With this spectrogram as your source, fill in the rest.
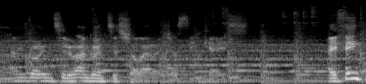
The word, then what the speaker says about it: shillelagh: Shillelagh. Shillelagh, yeah.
